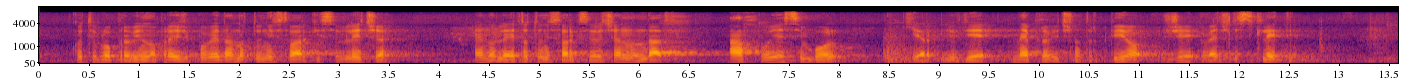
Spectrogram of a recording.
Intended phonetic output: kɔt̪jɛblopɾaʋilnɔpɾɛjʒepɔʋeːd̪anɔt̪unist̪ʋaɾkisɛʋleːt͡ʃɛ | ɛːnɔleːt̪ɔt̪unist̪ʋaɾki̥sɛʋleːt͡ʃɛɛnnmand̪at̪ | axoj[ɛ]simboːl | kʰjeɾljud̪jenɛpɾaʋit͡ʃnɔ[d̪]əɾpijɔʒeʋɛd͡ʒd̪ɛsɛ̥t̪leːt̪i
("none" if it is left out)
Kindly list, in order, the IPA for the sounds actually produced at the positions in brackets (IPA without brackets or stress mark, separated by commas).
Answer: ɛ, t̪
